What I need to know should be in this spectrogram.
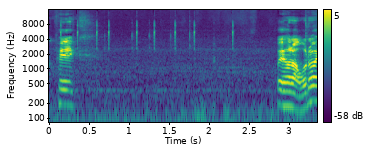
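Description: Soft electronic clicks tick quickly as a menu scrolls.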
